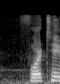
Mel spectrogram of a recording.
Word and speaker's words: forte: I have not played it good mod ni Forte with the accent the accent on the E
